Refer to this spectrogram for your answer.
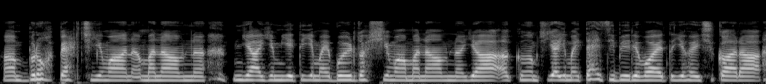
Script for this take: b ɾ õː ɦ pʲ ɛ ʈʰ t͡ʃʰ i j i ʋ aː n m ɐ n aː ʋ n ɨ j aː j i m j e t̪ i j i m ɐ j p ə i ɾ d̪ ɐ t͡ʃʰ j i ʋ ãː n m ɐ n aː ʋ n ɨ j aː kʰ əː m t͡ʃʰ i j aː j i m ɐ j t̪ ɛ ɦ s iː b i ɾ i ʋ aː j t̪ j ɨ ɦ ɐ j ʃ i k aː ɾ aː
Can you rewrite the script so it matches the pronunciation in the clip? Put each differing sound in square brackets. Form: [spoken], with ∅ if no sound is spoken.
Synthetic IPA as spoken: b ɾ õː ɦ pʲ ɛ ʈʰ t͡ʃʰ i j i ʋ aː n m ɐ n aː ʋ n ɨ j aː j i m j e t̪ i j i m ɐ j [b] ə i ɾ d̪ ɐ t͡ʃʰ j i ʋ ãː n m ɐ n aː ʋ n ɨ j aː [k] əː m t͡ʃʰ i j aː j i m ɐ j t̪ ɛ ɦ [z] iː b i ɾ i ʋ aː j t̪ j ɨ ɦ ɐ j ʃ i k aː ɾ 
